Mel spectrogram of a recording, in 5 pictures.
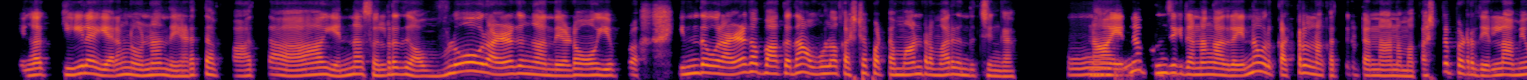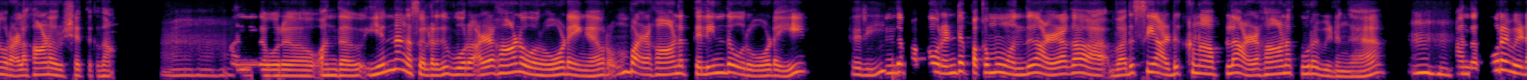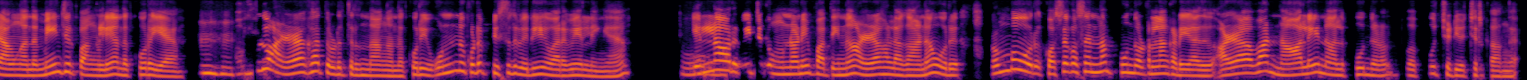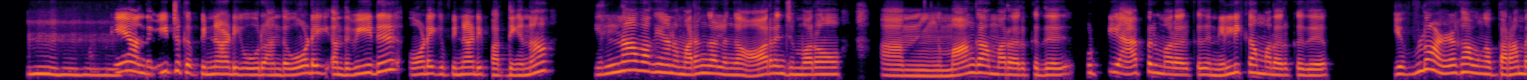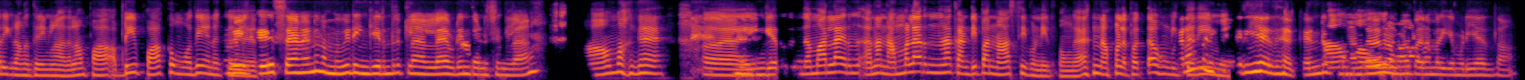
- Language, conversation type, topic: Tamil, podcast, உங்கள் கற்றல் பயணத்தை ஒரு மகிழ்ச்சி கதையாக சுருக்கமாகச் சொல்ல முடியுமா?
- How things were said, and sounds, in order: surprised: "ஏங்க, கீழே இறங்குனோன அந்த இடத்தை … கஷ்டப்பட்டமான்ற மாரி இருந்துச்சுங்க"; inhale; drawn out: "ஓ!"; joyful: "எல்லார் வீட்டுக்கு முன்னாடியும் பாத்தீங்கன்னா, அழகழகான … அப்படியே பார்க்கும்போதே எனக்கு"; inhale; inhale; laughing while speaking: "உங்களுக்கு செவனேன்னு, நம்ம வீடு இங்க இருந்துருக்கலாம்ல அப்படின்னு தோணிச்சுங்களா?"; unintelligible speech; laughing while speaking: "அ இங்க இருந்து இந்த மாதிரிலாம் … ஆமா, ஒரு படம்"; laugh; laughing while speaking: "பராமரிக்க தெரியாது. கண்டிப்பா அந்த அளவுக்கு நம்மால பராமரிக்க முடியாது தான்"; tapping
